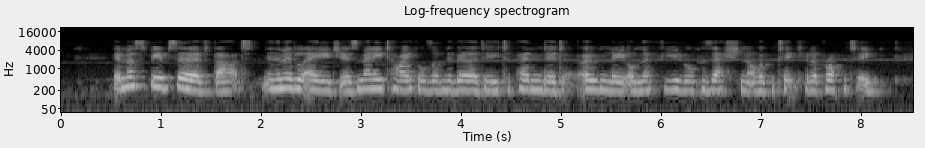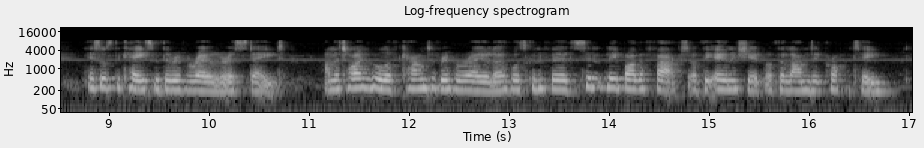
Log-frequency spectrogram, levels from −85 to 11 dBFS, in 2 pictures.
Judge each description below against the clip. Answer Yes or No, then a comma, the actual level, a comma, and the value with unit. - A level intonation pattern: Yes, narrow, 2.2 semitones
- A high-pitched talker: Yes, high, 205 Hz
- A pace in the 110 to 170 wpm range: No, average, 180 wpm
